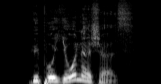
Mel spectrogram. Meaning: strong/mixed nominative/accusative neuter singular of hypoionisch
- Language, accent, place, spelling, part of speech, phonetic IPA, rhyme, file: German, Germany, Berlin, hypoionisches, adjective, [ˌhypoˈi̯oːnɪʃəs], -oːnɪʃəs, De-hypoionisches.ogg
